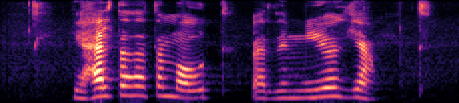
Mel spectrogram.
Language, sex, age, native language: Icelandic, female, 40-49, Icelandic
